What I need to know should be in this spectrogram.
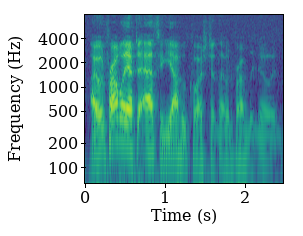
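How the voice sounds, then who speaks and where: A man hosting a casual podcast over a voice call, telling rambling, animated stories. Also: lowish voice, racing. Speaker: podcast host. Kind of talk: casual chat. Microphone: home microphone over a voice call.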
